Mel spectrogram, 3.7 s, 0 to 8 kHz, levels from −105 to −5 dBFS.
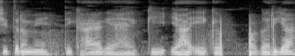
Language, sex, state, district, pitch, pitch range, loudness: Hindi, male, Chhattisgarh, Raipur, 110 Hz, 105-115 Hz, -23 LUFS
